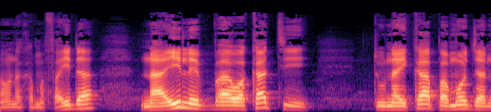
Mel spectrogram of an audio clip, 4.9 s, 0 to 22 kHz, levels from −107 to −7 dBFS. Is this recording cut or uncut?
uncut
